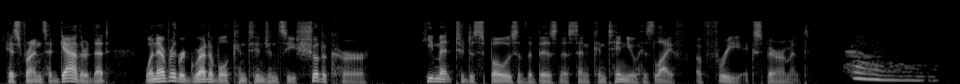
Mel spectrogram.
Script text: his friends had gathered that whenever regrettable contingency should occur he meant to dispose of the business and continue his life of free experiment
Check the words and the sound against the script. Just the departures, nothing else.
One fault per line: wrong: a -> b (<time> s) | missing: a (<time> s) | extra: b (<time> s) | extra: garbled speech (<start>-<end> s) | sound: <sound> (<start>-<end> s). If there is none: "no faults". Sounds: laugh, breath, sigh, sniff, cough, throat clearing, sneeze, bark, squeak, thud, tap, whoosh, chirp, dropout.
sound: sigh (8.4-9.4 s)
